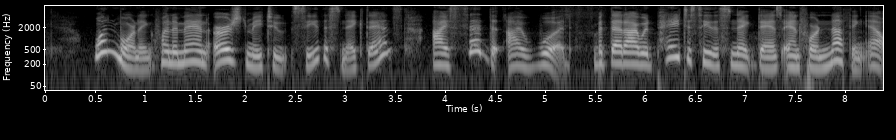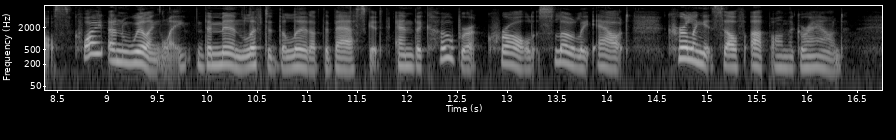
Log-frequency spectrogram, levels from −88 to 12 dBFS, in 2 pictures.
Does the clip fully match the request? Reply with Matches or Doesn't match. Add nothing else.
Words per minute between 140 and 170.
Doesn't match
